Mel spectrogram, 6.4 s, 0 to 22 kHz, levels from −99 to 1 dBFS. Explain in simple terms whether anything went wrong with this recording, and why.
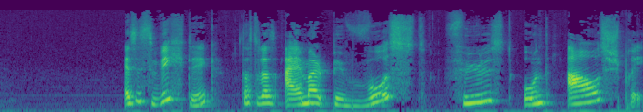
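Yes, something went wrong. Between about 0.48 and 5.56 seconds, the speech is interrupted by a small tick roughly once every 1.01 seconds, about seven in all, as steady as a clock. This is periodic USB or driver dropouts: something on the computer briefly stalls the connection to the audio device at a fixed interval, and each time around a hundredth of a second of sound is skipped entirely, leaving a tiny jump that you hear as a click.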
